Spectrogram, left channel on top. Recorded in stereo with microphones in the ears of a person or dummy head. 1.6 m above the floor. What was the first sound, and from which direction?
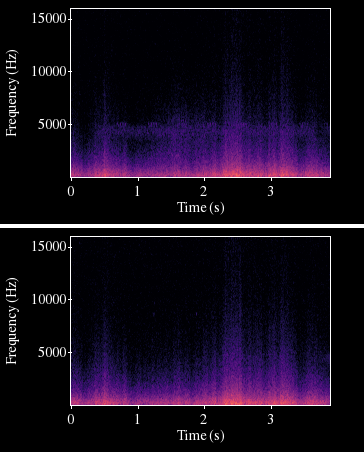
Only background noise.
